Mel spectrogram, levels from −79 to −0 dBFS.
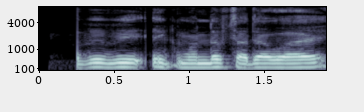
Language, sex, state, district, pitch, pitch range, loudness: Hindi, male, Uttar Pradesh, Hamirpur, 145 Hz, 140-150 Hz, -17 LUFS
